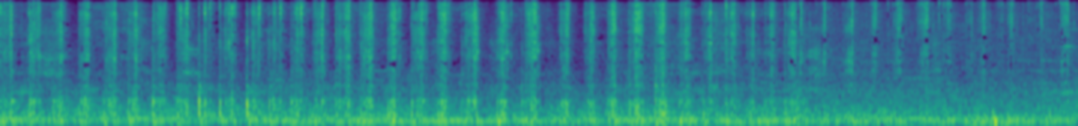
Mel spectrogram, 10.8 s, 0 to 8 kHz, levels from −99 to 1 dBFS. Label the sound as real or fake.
real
